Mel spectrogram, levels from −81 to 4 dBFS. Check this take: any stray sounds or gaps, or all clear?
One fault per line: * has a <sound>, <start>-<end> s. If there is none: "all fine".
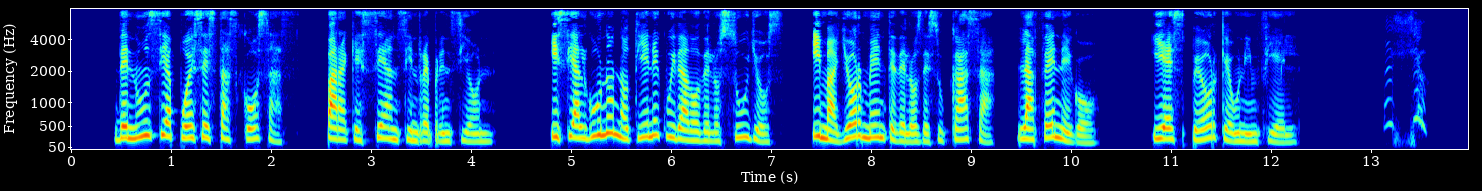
* has a sneeze, 13.1-13.6 s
